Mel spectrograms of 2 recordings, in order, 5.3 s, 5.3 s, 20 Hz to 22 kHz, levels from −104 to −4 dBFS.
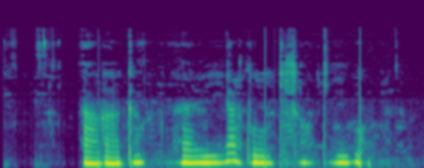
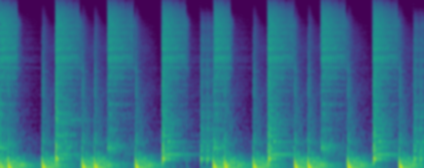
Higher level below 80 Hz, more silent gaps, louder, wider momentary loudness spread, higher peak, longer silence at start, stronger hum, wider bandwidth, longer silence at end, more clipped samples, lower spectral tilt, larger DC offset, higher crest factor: second, -48 dBFS vs -26 dBFS; neither; first, -19 LUFS vs -25 LUFS; first, 21 LU vs 6 LU; about the same, -4 dBFS vs -6 dBFS; first, 1.05 s vs 0 s; neither; second, 8.8 kHz vs over 20 kHz; first, 0.65 s vs 0 s; neither; first, -8 dB/octave vs -5.5 dB/octave; neither; about the same, 16 dB vs 18 dB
